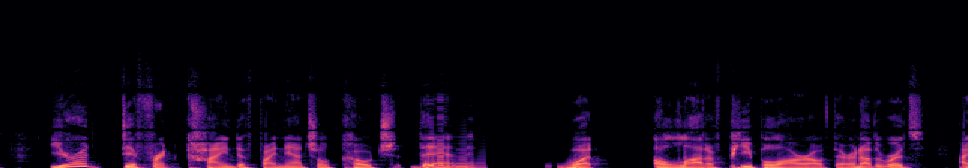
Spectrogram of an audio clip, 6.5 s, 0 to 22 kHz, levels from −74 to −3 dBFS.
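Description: From 2.83 to 3.72 s, after "kind of financial coach", robotic sound from repeated short buffers: a fixed 200 Hz metallic buzz, likely from 5 ms chunks replayed for most of that stretch, unlike audible stutters.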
